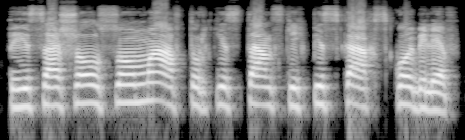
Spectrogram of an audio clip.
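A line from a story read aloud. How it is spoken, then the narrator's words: Barked shout. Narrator (Russian): рявкнул Николай Николаевич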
